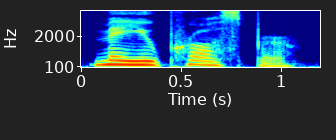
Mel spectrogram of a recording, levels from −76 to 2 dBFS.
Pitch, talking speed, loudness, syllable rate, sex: 175 Hz, 150 wpm, -16 LUFS, 3.9 syllables/s, female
